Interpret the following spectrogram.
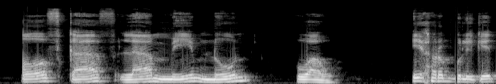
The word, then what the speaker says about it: واو: 2 ঠোঁট গোল করে 2 ঠোঁটের মাঝে ফাঁকা রেখে ওয়াও হরফের উচ্চারণ করব, ওয়াও।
